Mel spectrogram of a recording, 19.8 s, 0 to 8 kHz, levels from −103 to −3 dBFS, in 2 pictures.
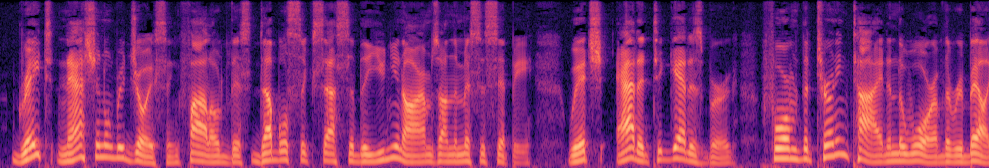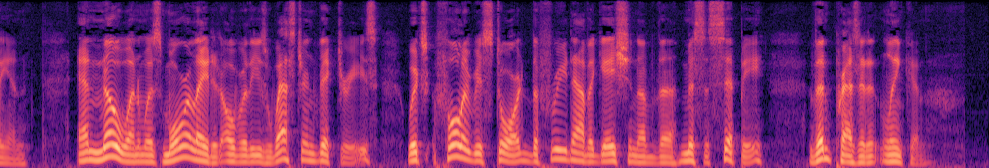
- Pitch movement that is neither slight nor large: Yes, average, 4.7 semitones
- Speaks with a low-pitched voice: Yes, low, 130 Hz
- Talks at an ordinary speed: Yes, average, 150 wpm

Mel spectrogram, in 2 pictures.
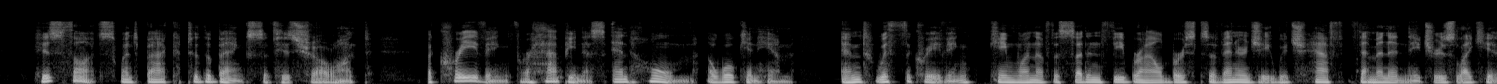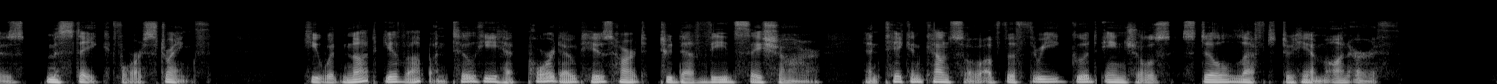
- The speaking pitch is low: Yes, low, 100 Hz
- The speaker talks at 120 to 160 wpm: Yes, average, 140 wpm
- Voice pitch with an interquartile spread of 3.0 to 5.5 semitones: No, narrow, 2.5 semitones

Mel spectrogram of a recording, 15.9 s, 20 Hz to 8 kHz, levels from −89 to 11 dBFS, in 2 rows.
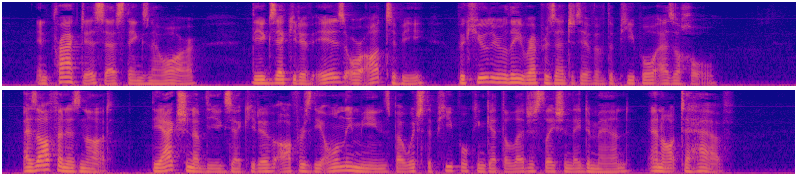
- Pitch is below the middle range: Yes, low, 115 Hz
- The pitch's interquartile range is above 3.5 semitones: No, average, 2.9 semitones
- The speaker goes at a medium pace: Yes, average, 180 wpm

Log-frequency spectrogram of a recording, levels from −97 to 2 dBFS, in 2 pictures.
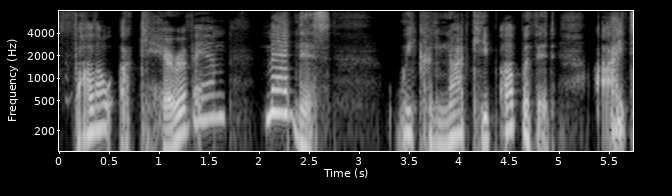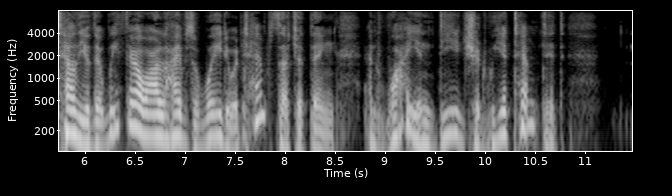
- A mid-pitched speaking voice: Yes, medium, 165 Hz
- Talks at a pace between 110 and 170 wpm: Yes, average, 165 wpm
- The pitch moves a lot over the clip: Yes, wide, 8.8 semitones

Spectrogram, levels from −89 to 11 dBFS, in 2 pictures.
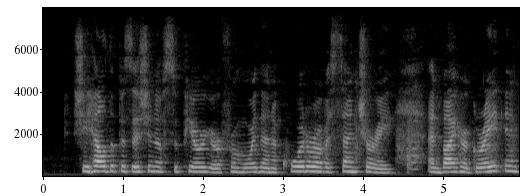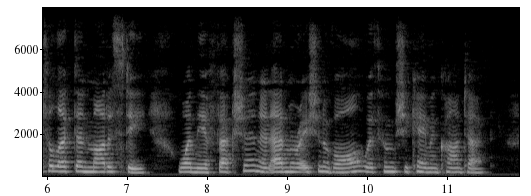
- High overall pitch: Yes, high, 210 Hz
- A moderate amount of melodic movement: No, narrow, 2.0 semitones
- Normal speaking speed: Yes, average, 170 wpm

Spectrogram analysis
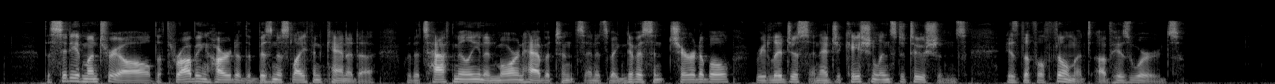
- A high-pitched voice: No, low, 110 Hz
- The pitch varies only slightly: No, average, 3.9 semitones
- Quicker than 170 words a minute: No, average, 160 wpm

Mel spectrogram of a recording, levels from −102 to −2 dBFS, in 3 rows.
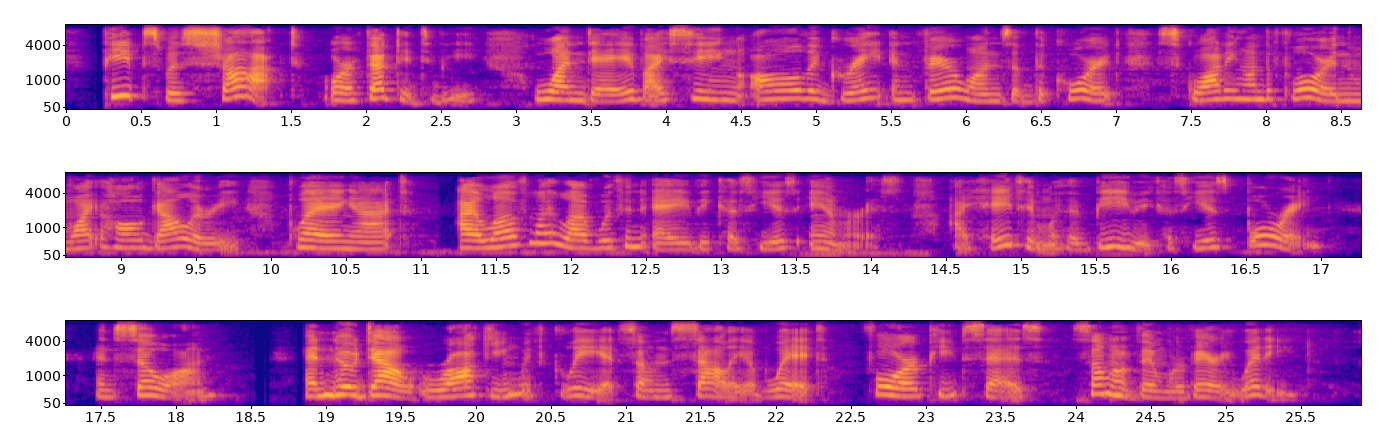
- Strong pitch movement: No, average, 3.7 semitones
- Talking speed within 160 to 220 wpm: Yes, average, 170 wpm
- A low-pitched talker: No, high, 235 Hz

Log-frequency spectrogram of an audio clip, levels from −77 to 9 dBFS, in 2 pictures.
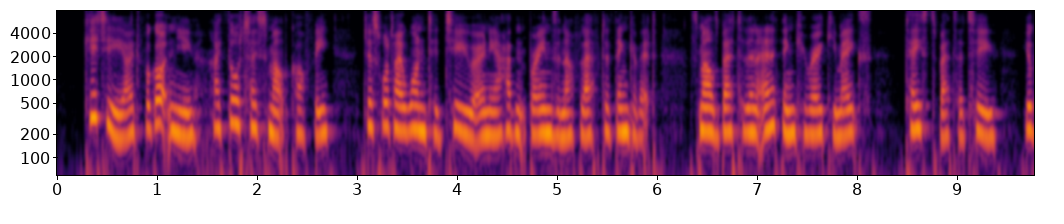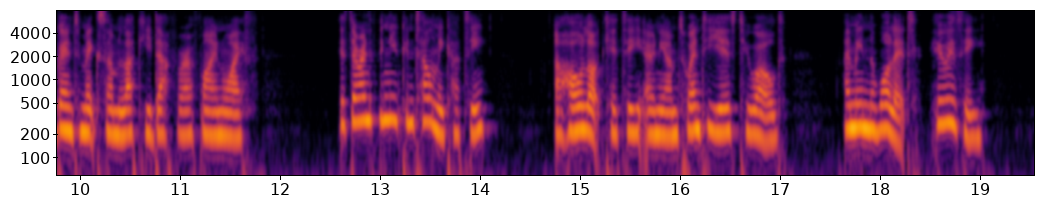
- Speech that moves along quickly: Yes, fast, 210 wpm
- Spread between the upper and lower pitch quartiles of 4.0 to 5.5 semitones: No, average, 3.0 semitones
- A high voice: Yes, high, 215 Hz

